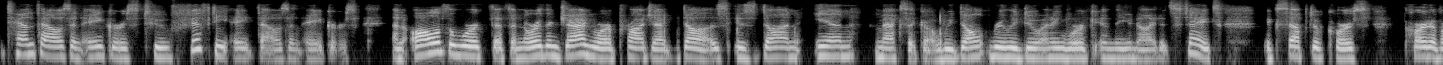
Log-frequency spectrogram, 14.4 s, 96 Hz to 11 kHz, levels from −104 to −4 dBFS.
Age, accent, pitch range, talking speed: 60-79, American, 165-195 Hz, 145 wpm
